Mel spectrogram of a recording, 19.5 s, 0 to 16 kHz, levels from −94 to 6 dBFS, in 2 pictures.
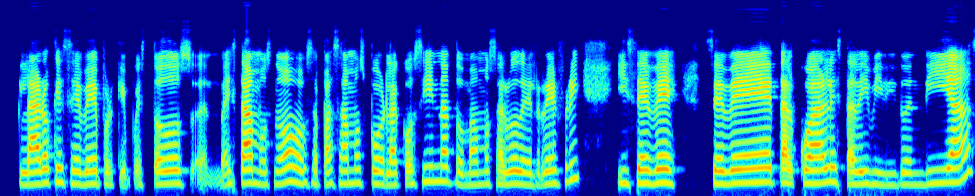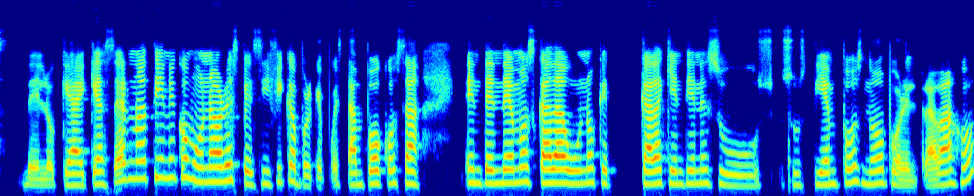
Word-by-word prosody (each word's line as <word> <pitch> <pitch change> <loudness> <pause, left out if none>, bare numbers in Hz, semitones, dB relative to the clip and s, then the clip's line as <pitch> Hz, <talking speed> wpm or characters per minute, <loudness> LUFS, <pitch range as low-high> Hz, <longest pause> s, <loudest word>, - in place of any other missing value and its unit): claro 230 +3 +3
que 270 - -2
se 235 -2 -5
ve 230 +1 +1
porque, 465 - -10
pues, - - -14
todos, 240 +1 -2
em, - - -14
estamos, 245 0 +4
¿no? 255 +3 0
O 240 - -8
sea, 250 -1 -10
pasamos 240 +2 -4
por 235 -2 -3
la 215 0 +1
cocina, 280 +4 -3
tomamos 220 0 -7
algo 235 +1 -1
del 220 -3 -3
refri, 245 +9 -3 0.3
y 245 0 -6
se 245 +1 +2
ve 250 0 +4 0.3
se 235 -1 +1
ve 255 +2 +6
tal - - +3
cual, 245 +1 +4
está 270 -3 -2
dividido 225 -2 -6
en 220 0 -11
días 255 +4 +4 0.3
de 105 - -7
lo 105 -1 -8
que 215 - -5
hay 210 0 +3
que 230 - +2
hacer. 230 - -1
No 330 +1 +1
tiene 355 0 -3
como 340 -4 0
una 275 0 +4
hora 280 +2 +5
específica 270 0 -4
porque, 195 -4 -8
pues, - - -13
tampoco. 235 +2 0
O - - -7
sea, 235 -2 +2 0.4
entendemos 250 +1 +1
cada 255 -1 +7
uno 245 +2 -3
que 250 -2 -4 0.3
cada 235 +1 +5
quien 235 -1 -5
tiene 240 +1 -5
sus 205 -4 -10
sus 215 -3 -14
tiempos, 230 +4 -4
¿no?, 240 +1 -3
por 105 - -4
el 100 -1 -8
trabajo 245 - 0
240 Hz, 190 wpm, -24 LUFS, 225-255 Hz, 0.4 s, cada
